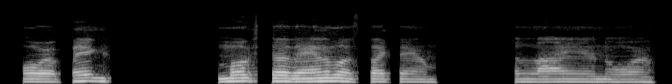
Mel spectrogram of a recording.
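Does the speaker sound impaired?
Yes: ALS; young onset, diagnosed age 29, progressive neurodegenerative, affects walking, speech and eventually breathing; recent evaluation for communication devices, trying demo products to type, eyes expected to last long; voice changed from before, harder to hear, harder to talk and be understood.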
